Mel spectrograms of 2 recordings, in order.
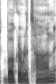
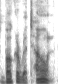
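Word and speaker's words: Boca Raton: just I want to make sure that I'm pronouncing it right because uh I was in Florida once and I said is this Booker ratan and they go don't you ever say that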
